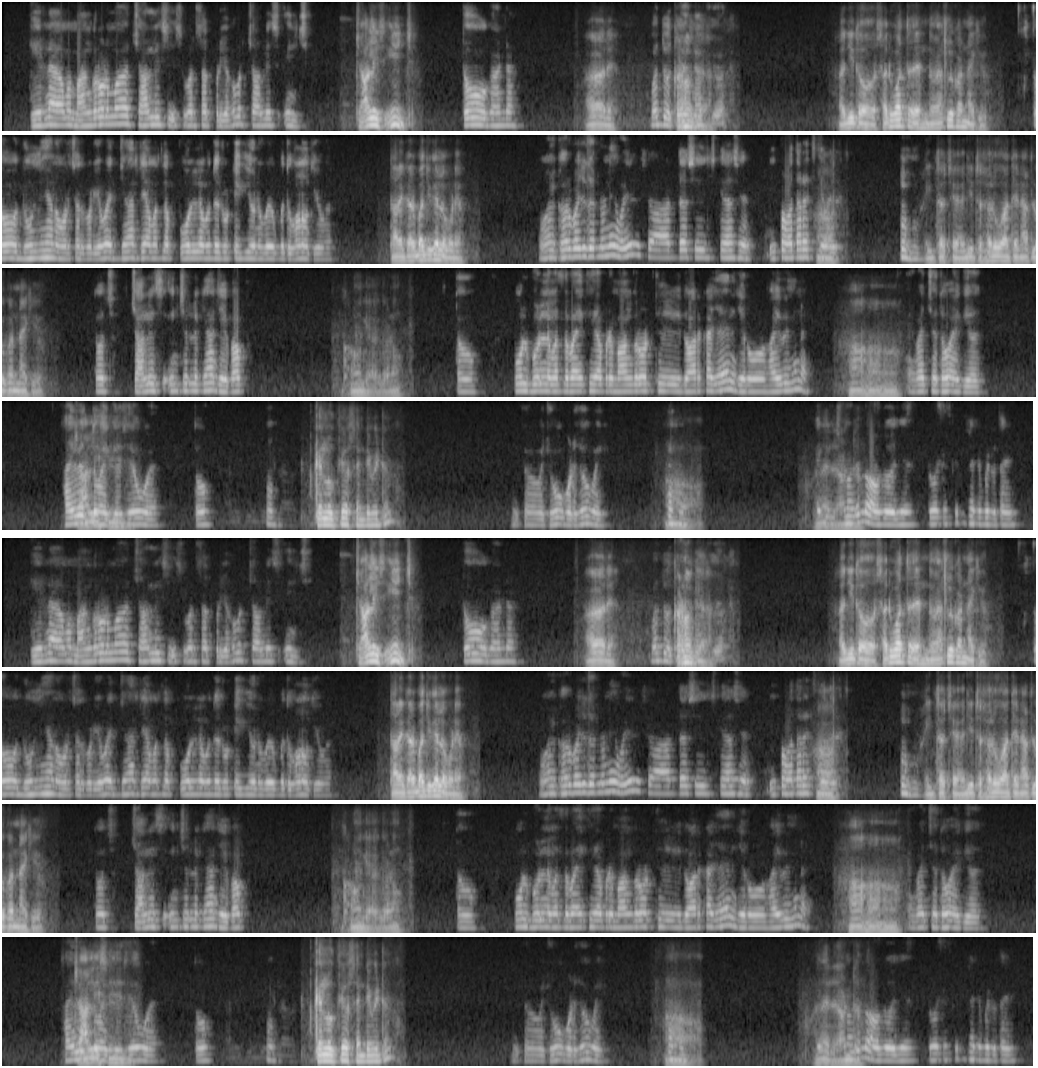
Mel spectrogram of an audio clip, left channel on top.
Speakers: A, on the left; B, on the right.
A: ગીરનામાં માંગરોળ માં ચાલીસ ઇંચ વરસાદ પડ્યો ખબર ચાલીસ ઇંચ
B: ચાલીલીસ ઇંચ
A: ધ ગાંડા
B: અરે
A: બધું
B: ઘણો
A: ધોઈ
B: કહેવાય
A: નાખ્યુ
B: હજી તો શરૂઆત આટલું કરી નાખ્યુ
A: તો દુનિયા નો વરસાદ પડ્યો હ જ્યા ત્યા મતલબ પોુલ ને બધું રૂટી ગયુ ને એ બધુ ઘણુ થયુ હવે
B: તારે ગરબાજી કે લવડ્યા
A: હ ઘર બાજુ દટલું નહી હોય. આઠ દસ ઇંચ કે છેપો વધારે જ
B: હા
A: કેવાાઈ હ
B: એ તો છે હજજી તો શરૂઆત નાટલું કર નાખીયો
A: તો ચાલીસ ઇંચ એટલે ક્યાં જાય બાપ
B: ઘણો થાર ઘણો
A: તો ફૂલ ભૂલ ને મતલબ અહીંથી આપડે માંગરો થી દ્વારકા જ ને જે હાઈવે હ ને
B: હા હા હા
A: એ વાછ તોયગ હાઈવેજ
B: ચાલીસ
A: ધોવાઈ ગયું
B: ઇંચ
A: છે એવું હોય તો હ
B: કેટલોગ થયો સેન્ટીમીટર
A: એ તો હવે જોવું પડશે હો ભાઈ
B: હા
A: હ હ
B: હશે
A: એક ઇંચ પગલો
B: અડધો
A: દો હજો હજ કેટ સેન્ટમીટર ત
